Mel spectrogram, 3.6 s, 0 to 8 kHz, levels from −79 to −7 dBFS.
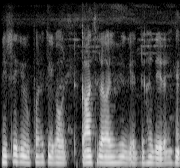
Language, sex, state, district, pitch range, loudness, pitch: Hindi, male, Madhya Pradesh, Katni, 100-110 Hz, -21 LUFS, 105 Hz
